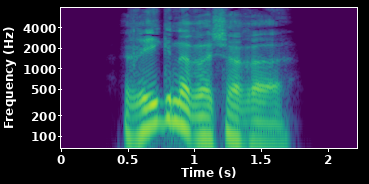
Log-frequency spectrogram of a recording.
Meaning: inflection of regnerisch: 1. strong/mixed nominative/accusative feminine singular comparative degree 2. strong nominative/accusative plural comparative degree
- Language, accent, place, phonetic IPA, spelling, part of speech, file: German, Germany, Berlin, [ˈʁeːɡnəʁɪʃəʁə], regnerischere, adjective, De-regnerischere.ogg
